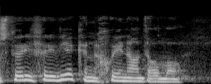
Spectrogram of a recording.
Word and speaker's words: Goeienaand: Goeienaand. I think I said it right. – Ja, yeah, Jim kom al goed reg met die Afrikaans.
